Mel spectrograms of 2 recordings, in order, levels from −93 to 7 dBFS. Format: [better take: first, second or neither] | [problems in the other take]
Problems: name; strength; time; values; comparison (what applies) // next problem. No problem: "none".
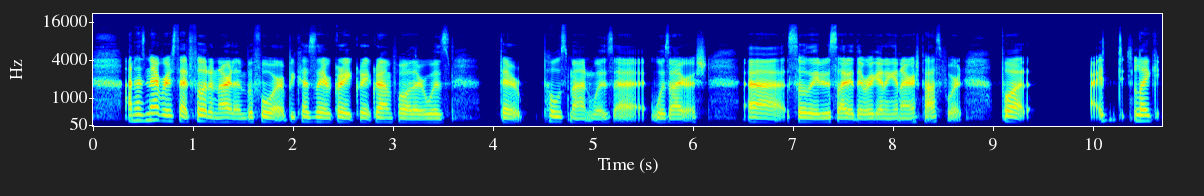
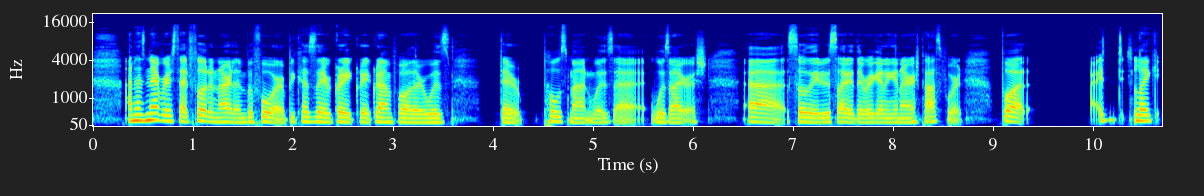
second | thin; very; fading below 350 Hz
